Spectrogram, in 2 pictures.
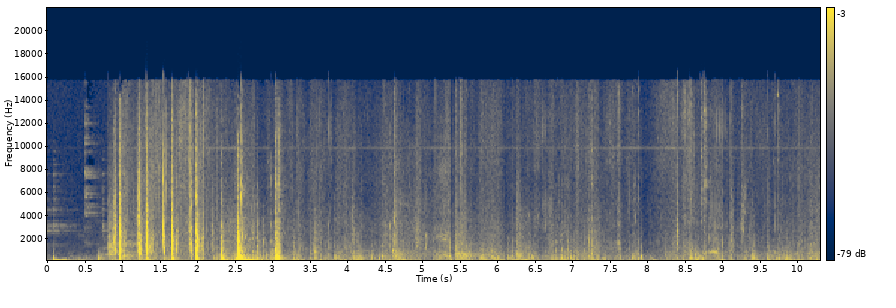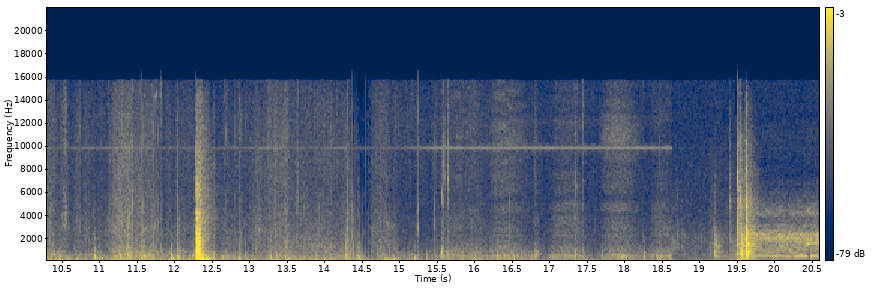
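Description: Doors being handled: a cluster of clicks and knocks in the first few seconds, then one loud thunk about twelve seconds in, over quiet room noise.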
